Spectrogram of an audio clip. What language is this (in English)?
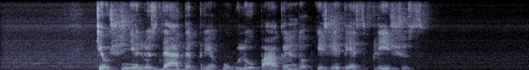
Lithuanian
